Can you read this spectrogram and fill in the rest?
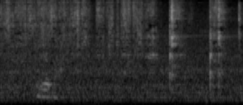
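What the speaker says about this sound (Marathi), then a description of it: "मैदा याच्यामध्ये चांगला मिक्स करायचा असा चांगला मिक्स करून घ्यायचा मैदा" A spoon softly stirs flour into ghee in a bowl for crispy khari dough, with quiet, close scraping and a couple of faint clinks against the rim.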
